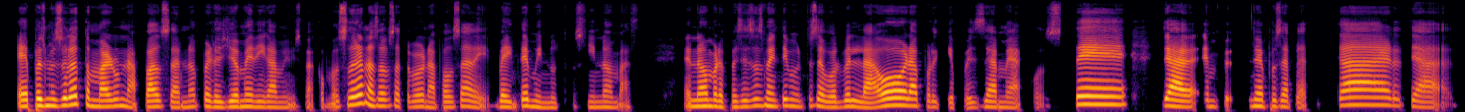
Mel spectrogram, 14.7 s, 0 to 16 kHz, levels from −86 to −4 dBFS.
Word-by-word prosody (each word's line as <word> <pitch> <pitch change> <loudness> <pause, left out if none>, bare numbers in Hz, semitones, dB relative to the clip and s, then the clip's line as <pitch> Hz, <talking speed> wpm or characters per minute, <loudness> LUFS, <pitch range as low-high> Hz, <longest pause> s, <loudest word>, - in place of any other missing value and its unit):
eh, 205 0 +3
pues, 225 -1 +5
me 220 - +3
suelo 235 +5 +5
tomar 200 -5 +2
una 215 -4 -2
pausa, 185 -2 -1
¿no?, 185 +2 -6
pero 190 -3 -2
yo 185 +2 0
me 195 0 -1
digo 175 -1 -3
a 175 - -1
mí 170 - -9
misma, 190 - -12
como: - - -10
"Solo 250 +7 +3
nos 235 -6 +1
vamos 210 0 -3
a 200 - -4
tomar 185 +2 -5
una 170 -3 -4
pausa 185 +3 -4
de 180 - -6
20 195 +2 -1
minutos, 175 0 -8
y 175 - -7
no 175 -1 -5
más", - - -13 0.4
eh, - - -5
nombre, 200 -2 +2
pues, 180 +2 -7
esos 215 +4 -3
20 215 0 -1
minutos, 205 0 -7
se 205 - +1
vuelven 180 +2 -1
la 165 +4 +2
hora, 230 -1 +5
porque, 180 -5 -10
pues, 160 +2 -10
ya 180 -2 -2
me 170 -1 -6
acosté, 265 +3 +2 0.3
ya 200 -4 +5
emp 195 -1 -8 0.3
me 205 0 0
puse 195 0 -5
a - - -3
platicar, 245 -2 0
ya 180 -1 -5
195 Hz, 210 wpm, -21 LUFS, 180-220 Hz, 0.4 s, pues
